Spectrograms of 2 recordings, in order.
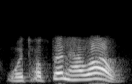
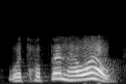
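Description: Both takes have the same delivery.

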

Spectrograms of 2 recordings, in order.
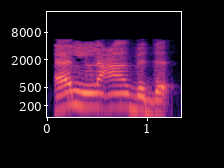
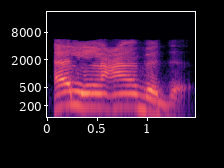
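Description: Both takes have the same delivery.

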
